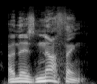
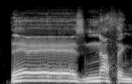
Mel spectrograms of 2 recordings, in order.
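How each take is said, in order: First: Said in the usual way. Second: "There's" stretched out long and pitched higher; drawn-out emphasis. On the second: Real, not acted. Storyteller stressing the empty outback, emphatic stretch on "There's". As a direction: draw out "There's" before landing on "nothing".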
